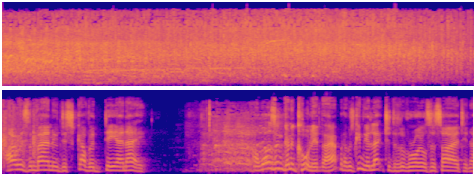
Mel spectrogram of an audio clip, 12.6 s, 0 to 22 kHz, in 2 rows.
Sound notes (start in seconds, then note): 0.0 laughter; 2.4 cheers and applause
